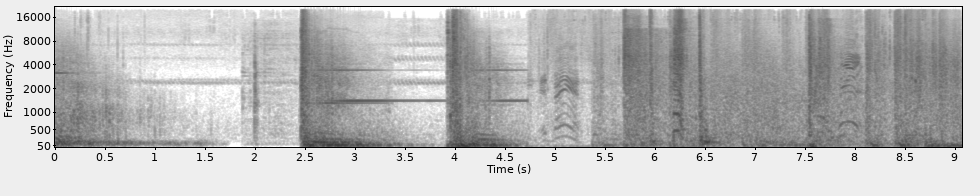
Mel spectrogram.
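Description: Mortars firing for effect on cliff-top defenses in a Combat Mission battle: heavy, booming blasts with rumbling decay, two big thuds followed by a rapid string of further explosions and crackling impacts under distant battlefield noise.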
